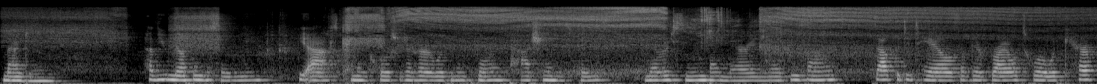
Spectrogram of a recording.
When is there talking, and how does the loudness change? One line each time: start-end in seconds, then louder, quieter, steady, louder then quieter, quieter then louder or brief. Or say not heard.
0.0-0.8 brief
1.4-10.9 steady.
